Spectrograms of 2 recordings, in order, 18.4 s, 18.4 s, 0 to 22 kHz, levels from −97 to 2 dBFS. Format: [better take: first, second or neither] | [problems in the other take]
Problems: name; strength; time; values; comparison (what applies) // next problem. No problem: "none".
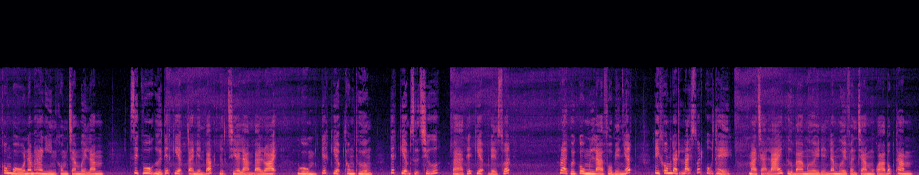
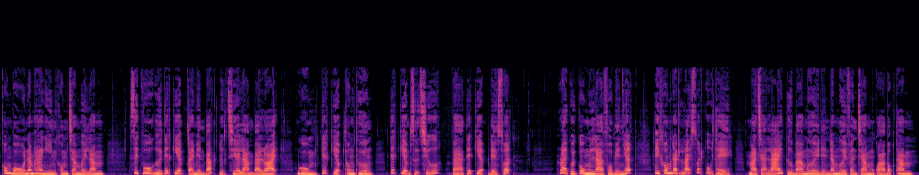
second | hiss; faint; throughout; 30 dB below the speech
